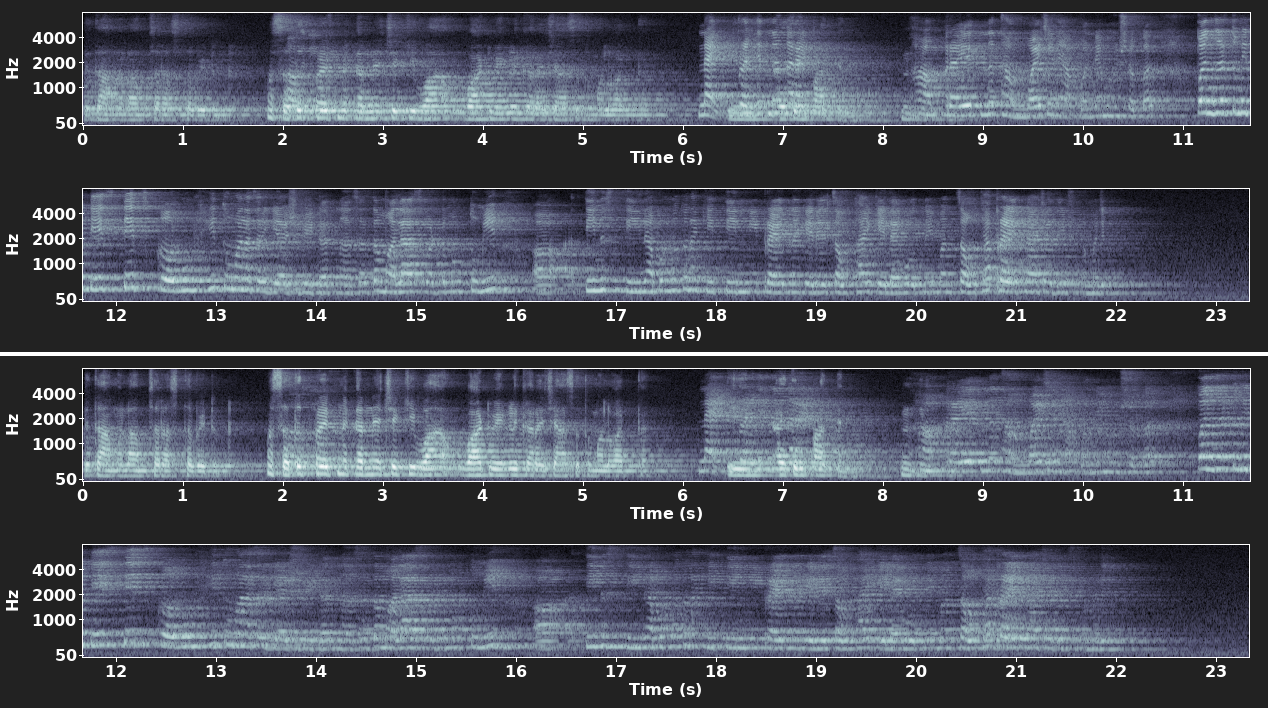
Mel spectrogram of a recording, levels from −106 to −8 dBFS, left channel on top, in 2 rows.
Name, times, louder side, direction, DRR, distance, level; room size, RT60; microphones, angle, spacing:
voice 1, 0.0-1.4 1.8-5.7 6.4-7.7 8.2-8.5, right 4 dB, 70° right, 9 dB, 0.4 m, -24 dB
voice 2, 2.0-2.4 6.2-7.3 8.3-21.9, left 3 dB, 65° left, 0 dB, 0.5 m, -32 dB
9.1 x 5.2 x 3.1 m, 2.2 s
head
